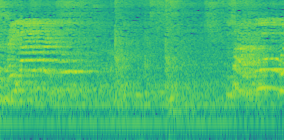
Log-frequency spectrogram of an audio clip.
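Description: Women's voices talking in a room, with a lull in the middle and the talking picking up again near the end.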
